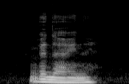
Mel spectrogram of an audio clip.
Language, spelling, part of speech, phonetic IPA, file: Polish, wydajny, adjective, [vɨdajnɨ], LL-Q809 (pol)-wydajny.wav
